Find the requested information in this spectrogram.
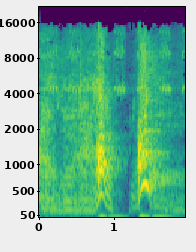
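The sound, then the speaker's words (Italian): A dog barks and growls: two sharp, rising-and-falling barks stand out over a continuous low, rumbling growl. “Il cane non mi riconosce. Si lancia contro di me abbaiando, mostrando i denti e rizzando una cresta di peli grigi sul collo.”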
